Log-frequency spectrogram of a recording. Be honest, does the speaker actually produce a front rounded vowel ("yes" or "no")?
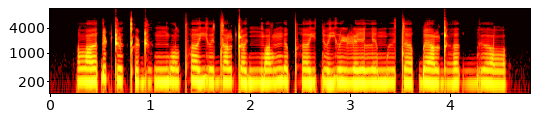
yes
